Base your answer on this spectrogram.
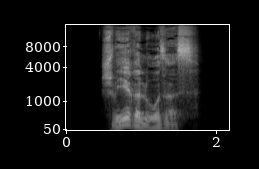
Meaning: strong/mixed nominative/accusative neuter singular of schwerelos
- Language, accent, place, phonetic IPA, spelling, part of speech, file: German, Germany, Berlin, [ˈʃveːʁəˌloːzəs], schwereloses, adjective, De-schwereloses.ogg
